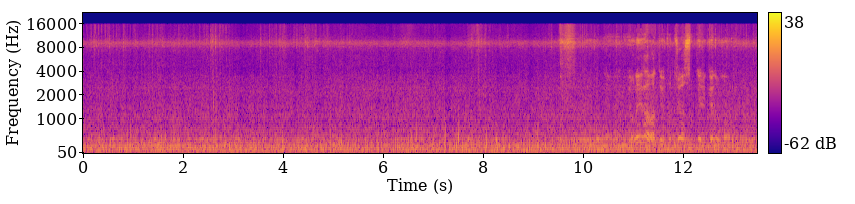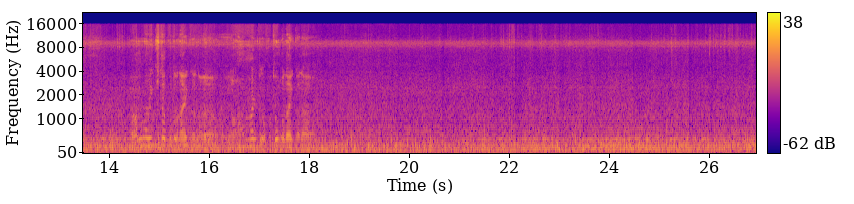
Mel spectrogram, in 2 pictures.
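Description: Tyres rumble steadily on a paved road.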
